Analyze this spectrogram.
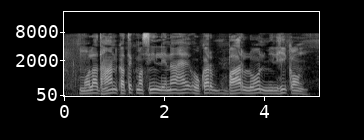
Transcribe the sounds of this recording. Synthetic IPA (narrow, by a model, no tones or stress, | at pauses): moːlad̪ʱaːnkət̪ɪkməsiːnleːnaɦɛoːkəɾbaːɾloːnmɪlɦikɔːn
